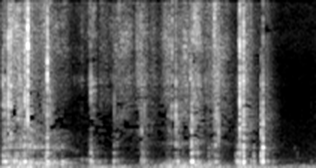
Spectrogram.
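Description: Faint, scattered crinkles and clicks of a thin clear plastic card sleeve being handled as a baseball card is slid into it.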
